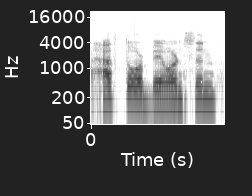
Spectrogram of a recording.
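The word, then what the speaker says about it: Hafþór Björnsson: Thor bour bjourson yeah half Thor Boron I think that's how they pronounce it if I remember correctly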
